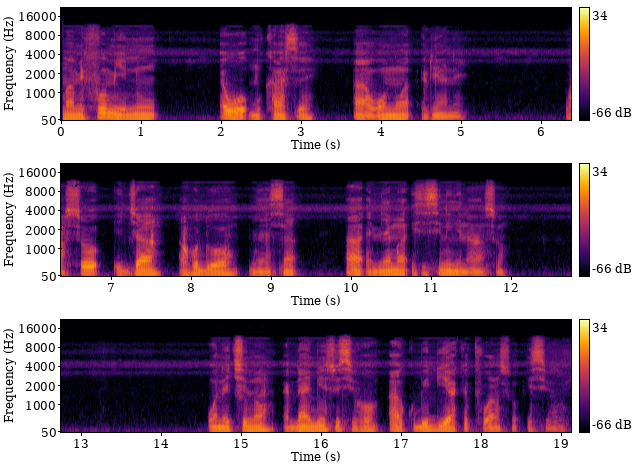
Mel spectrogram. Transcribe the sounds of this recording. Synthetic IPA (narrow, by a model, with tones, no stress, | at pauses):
mãː˨mɪ̃˨fʊ˦ɔ˦mĩ˨e˨nũ˦ | ɛ˦wɔ˨mũ˨kʰa˦sɪ˦ | a˨wɔ̃˦nʊ̃˦a˦ɛ˨dɥa˨nɪ̃˦ | wɔ˨sʊ˦ | ɛ˨d͡ʑa˦ | a˨ɦʊ˦dɪ˨ɔ˦ɲ˨ɛ̃˨n˨sã˦ | a˨ɛ˨nɪ̃˦a˦mã˦ʔe˦si˦si˦nʊ̃˦ɲĩ˨nãː˨˦sʊ˨ | wɔ˨næ̃˨t͡ɕʰi˦nʊ̃˦ɛ˨dã˦n˦bi˦n̩˦su˦si˨ɦɔ˦a˨kʰu˨be˦di˦a˨kʰɛ˨tʰʊ˦a˦n̩˦sʊ̰˨æ˨si˨hɔ˨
